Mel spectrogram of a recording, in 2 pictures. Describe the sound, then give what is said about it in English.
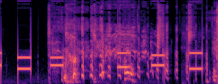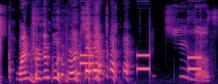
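Several short telephone keypad tones beep one by one at irregular intervals as a phone number is dialed to add a participant to a call, clear, some alone and others overlapping people talking and laughing. “Heard every single dial you just made.”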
